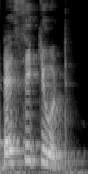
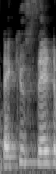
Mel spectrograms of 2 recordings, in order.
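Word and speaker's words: decussate: दूसरा तरीका है डेसिक्यूट, ठीक है, कुछ भी नाम बोल सकते हैं इसको आप, डेक्यूसेट बोल सकते हैं, कुछ लोग डेक्यूसेटी बोलते हैं, तो अलग अलग प्रोनाउंसिएशन है।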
